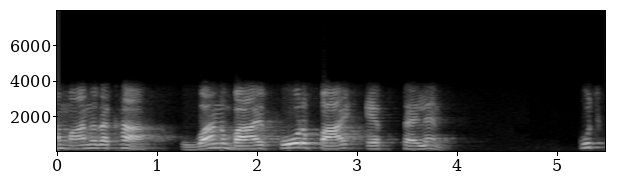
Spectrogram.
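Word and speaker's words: epsilon: ये एप्सिलॉन एक Greek alphabet है, जैसे कैसे होता अल्फा, बीटा, थीटा, ओमेगा, पाई, उसी श्रेणी में ये ग्रीक अल्फाबेट है।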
